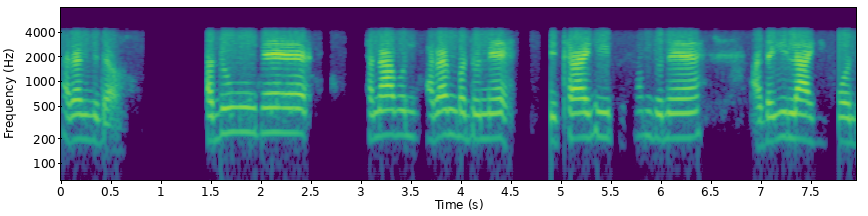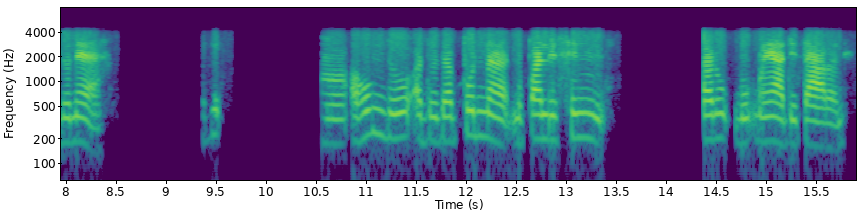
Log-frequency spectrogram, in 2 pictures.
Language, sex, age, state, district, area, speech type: Manipuri, female, 60+, Manipur, Imphal East, rural, conversation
